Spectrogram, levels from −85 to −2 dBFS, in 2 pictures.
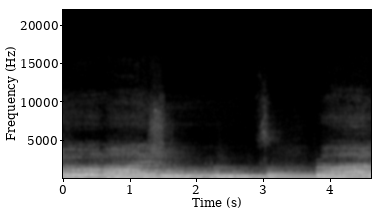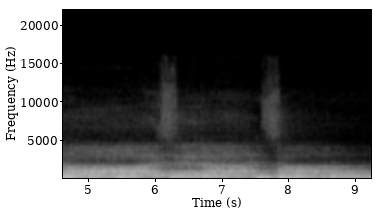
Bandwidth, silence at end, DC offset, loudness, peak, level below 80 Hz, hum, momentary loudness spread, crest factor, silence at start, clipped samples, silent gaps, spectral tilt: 14.5 kHz; 0 s; under 0.1%; -27 LUFS; -12 dBFS; -50 dBFS; none; 6 LU; 14 dB; 0 s; under 0.1%; none; -7.5 dB/octave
